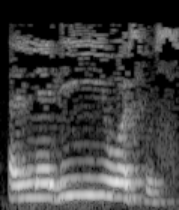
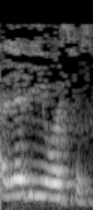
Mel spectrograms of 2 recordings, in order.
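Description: First: The long vowel is held before the next word. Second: The long vowel merges into the next word. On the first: The speaker calls it right. "نقرأ هكذا" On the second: The speaker calls it wrong. "بعض نقرأ الذي يوسوس، خطأ، يدغمها"

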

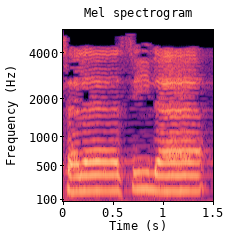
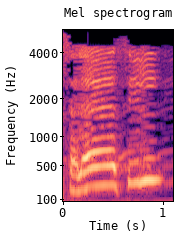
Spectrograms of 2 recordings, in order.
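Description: First: The word ends with a long final vowel. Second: The word ends without a long final vowel. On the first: "إما أثبت الألف أو لا أثبت الألف" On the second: "إما أثبت الألف أو لا أثبت الألف"

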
